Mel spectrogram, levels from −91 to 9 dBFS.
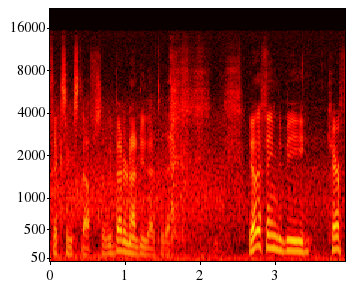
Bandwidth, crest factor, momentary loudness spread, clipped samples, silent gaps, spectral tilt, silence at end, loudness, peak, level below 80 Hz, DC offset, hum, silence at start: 15.5 kHz; 18 dB; 16 LU; under 0.1%; none; -4.5 dB/octave; 0 s; -29 LUFS; -10 dBFS; -52 dBFS; under 0.1%; none; 0 s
